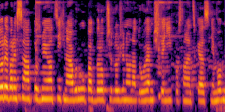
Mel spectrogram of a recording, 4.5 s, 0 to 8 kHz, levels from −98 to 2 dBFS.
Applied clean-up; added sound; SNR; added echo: classical method Wiener filter.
